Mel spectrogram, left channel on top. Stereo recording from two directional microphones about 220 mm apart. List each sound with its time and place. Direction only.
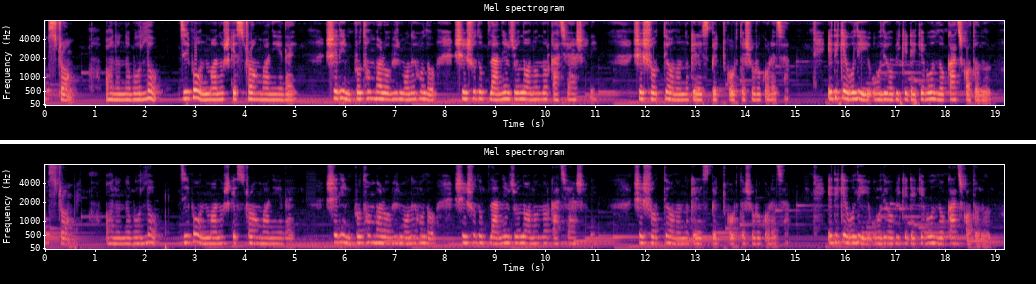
0.0 s speech: 50° left (ahead or behind)
11.8 s speech: 45° left (ahead or behind)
